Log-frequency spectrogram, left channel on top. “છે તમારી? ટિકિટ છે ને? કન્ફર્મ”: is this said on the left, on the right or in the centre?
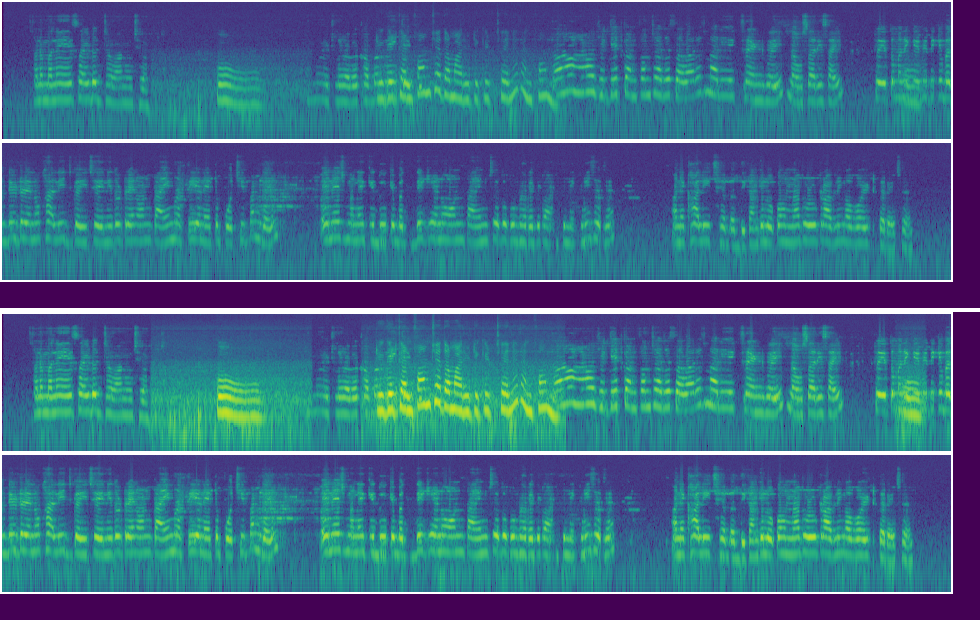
Right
